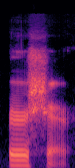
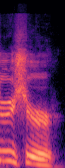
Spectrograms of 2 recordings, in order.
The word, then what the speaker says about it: Usher: See now, my kids told me it was pronounced Ursher. Ursher. All right, that was Further, it's pronounced Usher.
